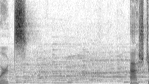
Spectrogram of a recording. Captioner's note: audience cheers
